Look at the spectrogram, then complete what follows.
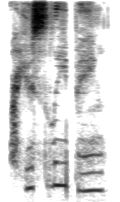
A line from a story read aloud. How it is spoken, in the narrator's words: whispered Kate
